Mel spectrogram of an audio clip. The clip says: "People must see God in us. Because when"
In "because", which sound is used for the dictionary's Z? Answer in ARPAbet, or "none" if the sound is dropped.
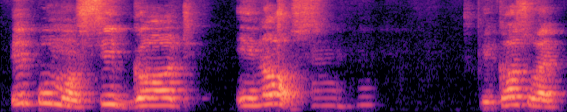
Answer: S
